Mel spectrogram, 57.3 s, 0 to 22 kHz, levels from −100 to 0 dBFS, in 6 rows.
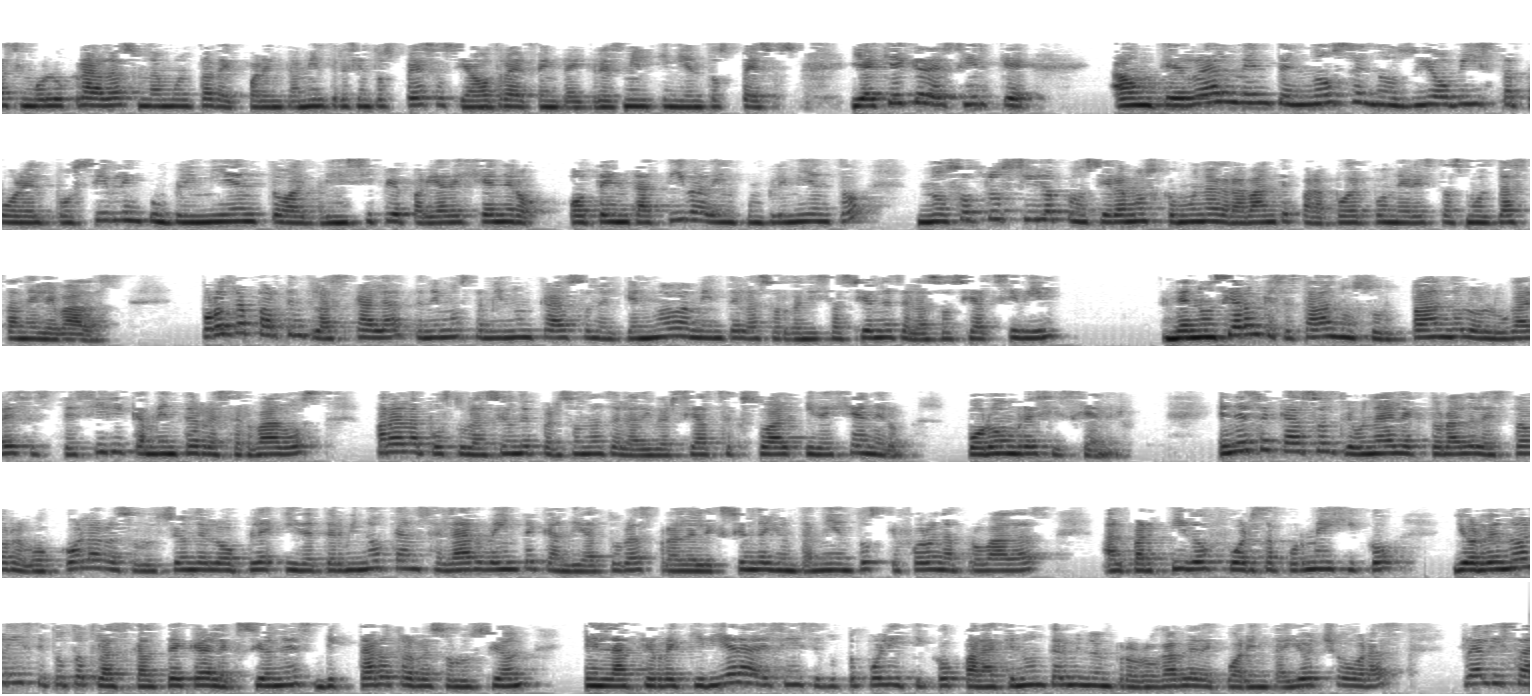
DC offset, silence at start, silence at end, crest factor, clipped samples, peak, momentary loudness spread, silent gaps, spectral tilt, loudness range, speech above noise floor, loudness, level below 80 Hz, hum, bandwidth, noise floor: under 0.1%; 0 s; 0 s; 16 dB; under 0.1%; -4 dBFS; 8 LU; none; -11.5 dB/octave; 3 LU; 49 dB; -21 LUFS; -62 dBFS; none; 5.8 kHz; -70 dBFS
